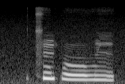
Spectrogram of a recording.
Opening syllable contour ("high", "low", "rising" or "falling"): high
